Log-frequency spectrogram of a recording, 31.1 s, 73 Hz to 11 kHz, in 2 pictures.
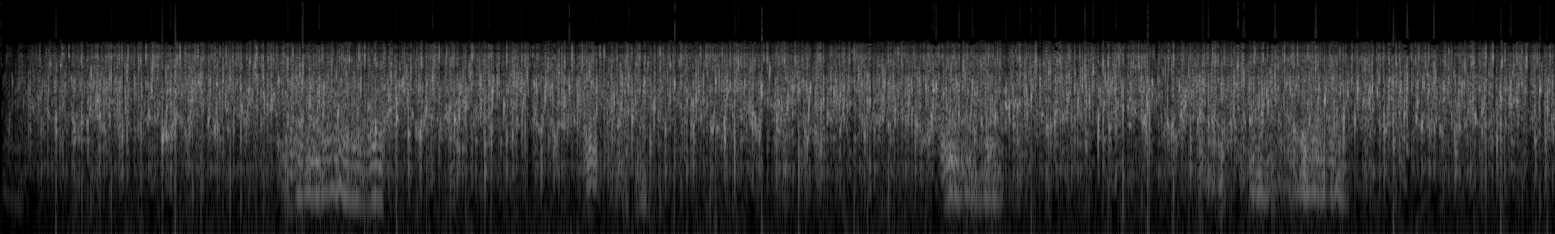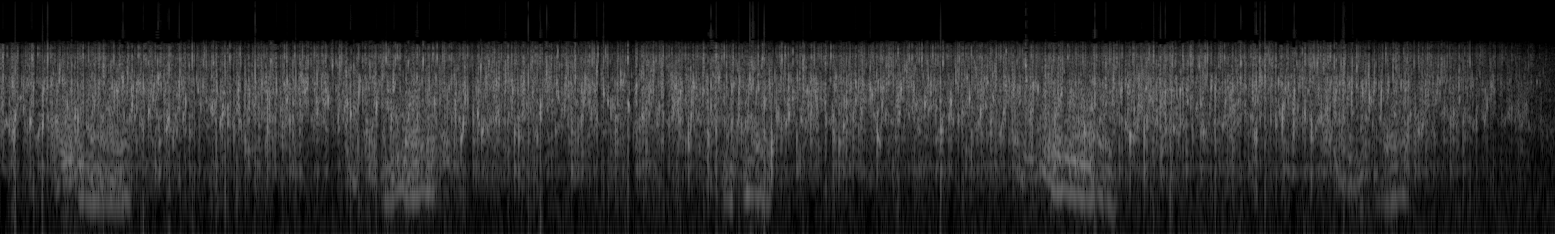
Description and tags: aigüa montseny P8150187
It's the sound of a fountain in a Montseny camping near Barcelona.The low breath is a natural effect of the drain.Sound take with compact camera Olympus stylus 820
montseny, water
